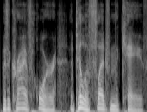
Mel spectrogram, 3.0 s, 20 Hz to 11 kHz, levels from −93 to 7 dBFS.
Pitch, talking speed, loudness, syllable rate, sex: 115 Hz, 205 wpm, -20 LUFS, 5.1 syllables/s, male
